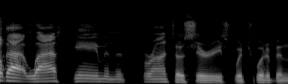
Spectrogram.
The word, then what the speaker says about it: Toronto: Toronto. Um, Brian, say it. Toronto. Okay. Brian and Emily said it correctly. Mace did not say it wrong. Why? You don't pronounce the second T.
